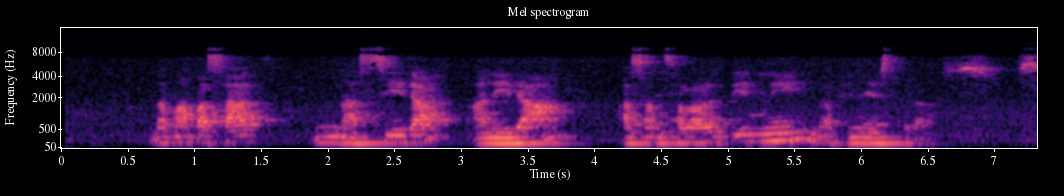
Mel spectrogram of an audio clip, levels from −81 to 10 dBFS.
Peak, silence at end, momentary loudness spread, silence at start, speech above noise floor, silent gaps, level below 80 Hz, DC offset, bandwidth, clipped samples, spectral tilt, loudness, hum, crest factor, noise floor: -4 dBFS; 0 s; 12 LU; 0.7 s; 33 dB; none; -60 dBFS; under 0.1%; 9.4 kHz; under 0.1%; -5 dB/octave; -23 LUFS; none; 20 dB; -56 dBFS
